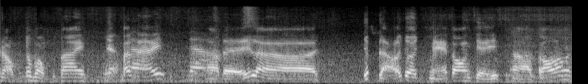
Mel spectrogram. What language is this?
Vietnamese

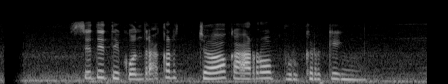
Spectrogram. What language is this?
Javanese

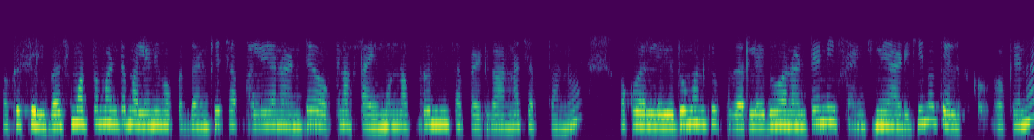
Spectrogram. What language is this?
Telugu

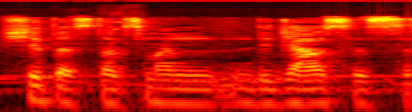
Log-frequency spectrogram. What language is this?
Lithuanian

